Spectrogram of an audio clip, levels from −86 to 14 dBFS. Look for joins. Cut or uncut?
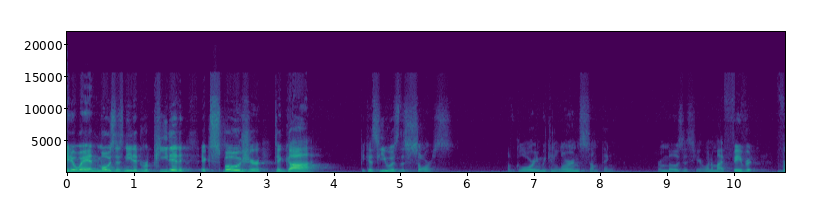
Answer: uncut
